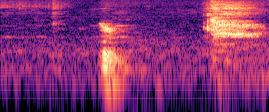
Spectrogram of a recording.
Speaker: you hear lulu's story oh yeah he's definitely snoring and she's nice and toasty warm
